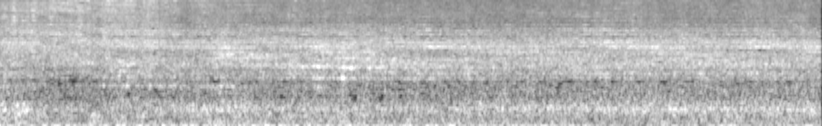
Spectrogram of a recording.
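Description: Freight train of tank cars and covered hopper cars rolling past at speed: a steady, low rumble of steel wheels on rail.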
